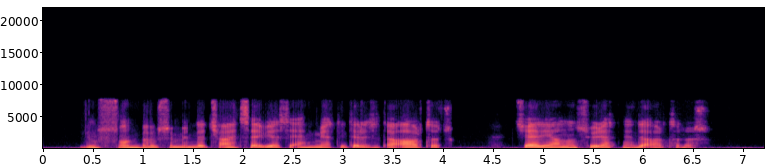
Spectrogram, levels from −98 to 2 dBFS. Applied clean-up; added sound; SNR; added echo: neural diffusion model UNIVERSE++.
